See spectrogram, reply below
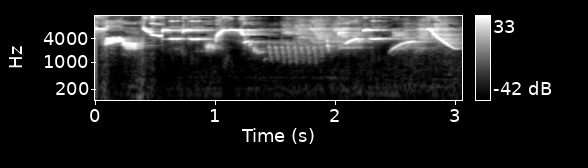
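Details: Canary calling its companion in a clear voice: high sweeping whistles and a burst of rapid buzzy pulses, then long falling and rising slurred notes.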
